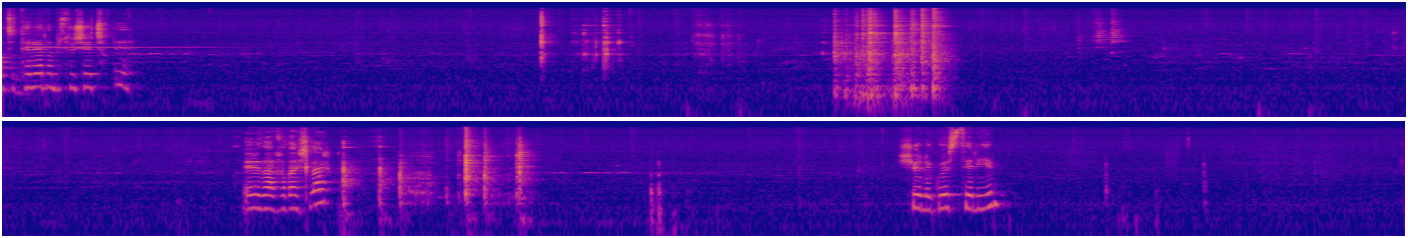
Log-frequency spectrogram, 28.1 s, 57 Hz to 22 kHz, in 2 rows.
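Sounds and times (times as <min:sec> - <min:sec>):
kitchenware clattering: 0:05.4 - 0:07.4, 0:08.2 - 0:09.6, 0:10.8 - 0:11.3, 0:17.3 - 0:19.5
kitchenware clinking: 0:05.4 - 0:07.4, 0:08.2 - 0:09.6, 0:10.8 - 0:11.4, 0:17.4 - 0:19.5.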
